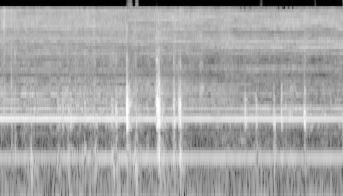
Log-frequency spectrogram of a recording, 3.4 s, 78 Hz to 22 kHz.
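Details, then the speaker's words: Mercedes 500E W124 with lights on: the driver's-side headlight wiper motor gives a faint steady electric hum with scattered light clicks, trying to run instead of staying parked; the passenger side is quiet, and the cause has not been investigated. "if you look at the lights being on as you can hear something is on on this headlight"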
